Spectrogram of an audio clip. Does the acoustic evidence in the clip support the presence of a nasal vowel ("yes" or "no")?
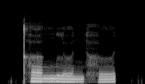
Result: no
